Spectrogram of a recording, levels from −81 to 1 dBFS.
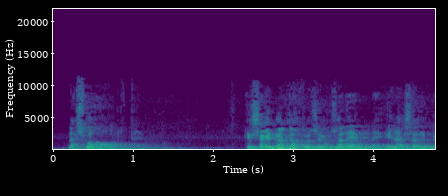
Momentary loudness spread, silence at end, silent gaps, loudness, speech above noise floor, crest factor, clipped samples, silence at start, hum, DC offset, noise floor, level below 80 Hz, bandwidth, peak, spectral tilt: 17 LU; 0 s; none; -34 LUFS; 28 dB; 16 dB; under 0.1%; 0.2 s; none; under 0.1%; -61 dBFS; -64 dBFS; 11.5 kHz; -18 dBFS; -6 dB/octave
